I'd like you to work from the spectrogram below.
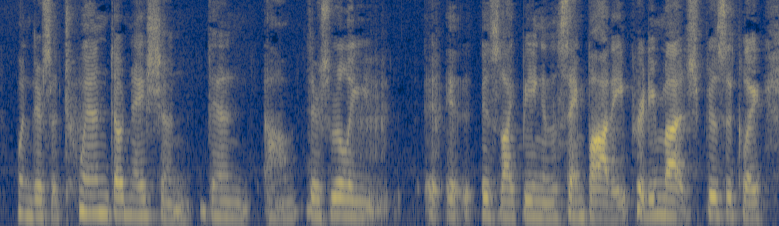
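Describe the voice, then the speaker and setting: Fairly low in pitch, a woman with an unremarkable speaking voice speaks at a fairly slow pace. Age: 60s. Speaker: kidney transplant recipient. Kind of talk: live stream Q&A. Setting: Facebook Live video.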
